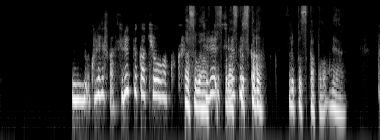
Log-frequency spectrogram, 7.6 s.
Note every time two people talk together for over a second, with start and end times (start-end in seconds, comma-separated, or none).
3.7-5.3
